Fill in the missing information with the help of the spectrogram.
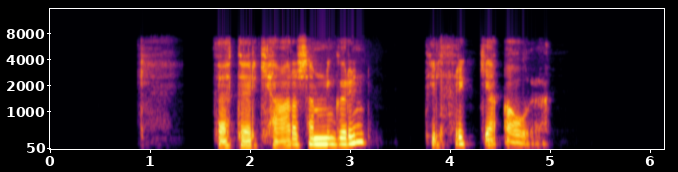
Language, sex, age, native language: Icelandic, male, 20-29, Icelandic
